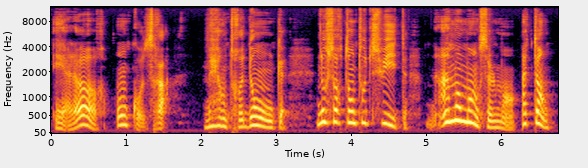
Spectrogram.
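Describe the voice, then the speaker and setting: An excitable, hot-headed young man, voiced by a woman reader, gushing and bossy, rushing his plans along. Even his outbursts come at a slow, deliberate reading pace. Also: medium pitch. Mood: effusive urgent. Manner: quick-tempered, then warmly effusive.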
